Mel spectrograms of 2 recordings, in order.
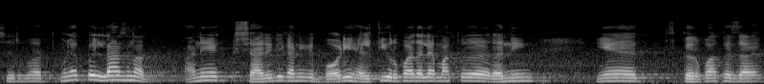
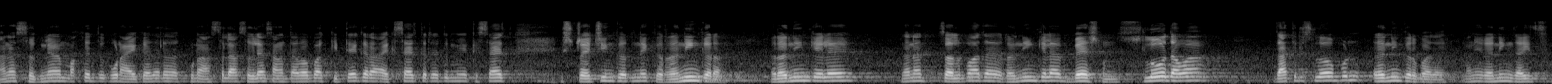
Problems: none marked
